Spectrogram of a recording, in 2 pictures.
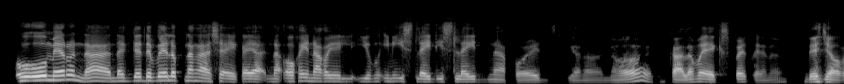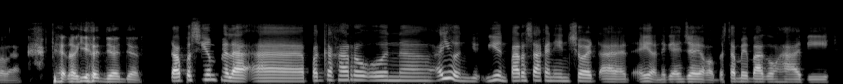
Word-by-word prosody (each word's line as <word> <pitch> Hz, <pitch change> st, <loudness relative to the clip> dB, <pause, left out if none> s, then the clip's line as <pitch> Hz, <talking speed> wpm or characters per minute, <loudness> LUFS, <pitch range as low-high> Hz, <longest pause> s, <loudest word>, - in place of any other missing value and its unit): Oo, 185 Hz, +4 st, +8 dB
meron 205 Hz, +1 st, +4 dB
na, 160 Hz, -1 st, +3 dB
nagde-develop 175 Hz, +4 st, +1 dB
na 175 Hz, -1 st, -1 dB
nga 150 Hz, -3 st, +2 dB
siya 135 Hz, -, -2 dB
eh 125 Hz, -, -4 dB
kaya 135 Hz, -1 st, +1 dB
na 135 Hz, -, -4 dB
okey 160 Hz, +3 st, -1 dB
na 145 Hz, -, 0 dB
ako 145 Hz, -, -1 dB
'yung 140 Hz, 0 st, -9 dB
ini-slide-slide 130 Hz, -4 st, -5 dB
na 110 Hz, -1 st, -9 dB
chords 100 Hz, -1 st, -8 dB, 0.2 s
gano'n. 95 Hz, 0 st, -18 dB
Oh, 115 Hz, -, -3 dB, 0.2 s
kala 115 Hz, +3 st, 0 dB
mo 140 Hz, -, 0 dB
expert, 125 Hz, +2 st, -2 dB
eh, 100 Hz, -, -15 dB
'no, 105 Hz, +2 st, -23 dB, 0.2 s
'di 125 Hz, -, +2 dB
joke 105 Hz, -4 st, 0 dB
lang, -, -, -13 dB, 0.3 s
pero 140 Hz, -, +3 dB
'yun, 160 Hz, +3 st, +5 dB
'yun, 130 Hz, -1 st, +2 dB
'yun. 115 Hz, -4 st, -4 dB, 0.3 s
Tapos 185 Hz, +5 st, +5 dB
'yun 225 Hz, 0 st, +1 dB
pala, 155 Hz, -6 st, +6 dB
ah, 150 Hz, 0 st, +1 dB
pagkakaroon 195 Hz, -1 st, -1 dB
ng 180 Hz, -1 st, -5 dB, 0.2 s
ayun 240 Hz, -, +2 dB, 0.2 s
'yun 195 Hz, +3 st, -2 dB
para 175 Hz, +1 st, +3 dB
sa'kin 185 Hz, -1 st, -1 dB
in 160 Hz, -1 st, -7 dB
short 155 Hz, -3 st, +1 dB
at 125 Hz, -2 st, -2 dB
ayun 135 Hz, -5 st, -2 dB
nag-e-enjoy 125 Hz, +2 st, 0 dB
ako 105 Hz, -3 st, -4 dB
basta 115 Hz, -, -5 dB
may 140 Hz, -1 st, -2 dB
bagong 125 Hz, -1 st, 0 dB
hobby, 115 Hz, -1 st, -5 dB
145 Hz, 180 wpm, -22 LUFS, 125-175 Hz, 0.3 s, Oo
